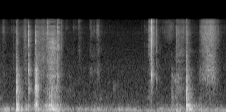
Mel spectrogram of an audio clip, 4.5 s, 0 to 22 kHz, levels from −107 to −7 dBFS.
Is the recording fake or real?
real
